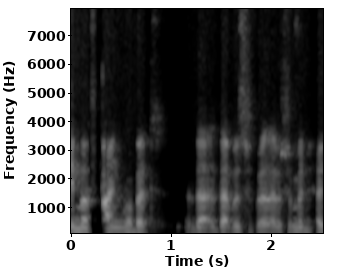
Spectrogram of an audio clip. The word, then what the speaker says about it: mukbang: I keep calling it muff bang. Is it It's mukbang. mukbang?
